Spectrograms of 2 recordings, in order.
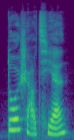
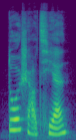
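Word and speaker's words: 多少钱: It's pronounced with a first tone, then a third tone, then a second tone. 多少钱强壮 This means strong.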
